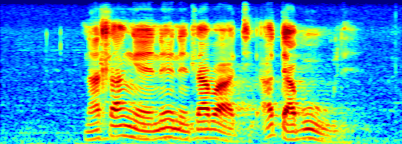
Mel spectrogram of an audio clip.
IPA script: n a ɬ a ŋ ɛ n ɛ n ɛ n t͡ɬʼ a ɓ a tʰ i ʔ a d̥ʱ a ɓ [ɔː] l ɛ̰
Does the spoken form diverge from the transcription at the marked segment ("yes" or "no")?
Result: yes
